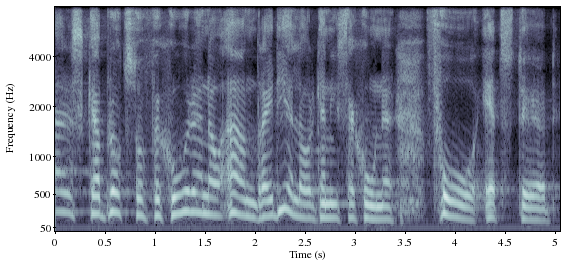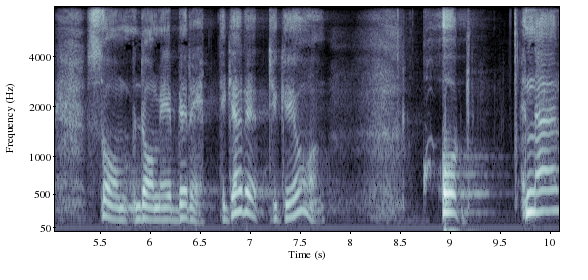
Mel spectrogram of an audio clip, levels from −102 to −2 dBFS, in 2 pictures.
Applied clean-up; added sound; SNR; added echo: none; none; none; none.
